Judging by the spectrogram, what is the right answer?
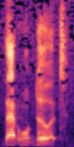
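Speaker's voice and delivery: ordinary talk, nothing marked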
